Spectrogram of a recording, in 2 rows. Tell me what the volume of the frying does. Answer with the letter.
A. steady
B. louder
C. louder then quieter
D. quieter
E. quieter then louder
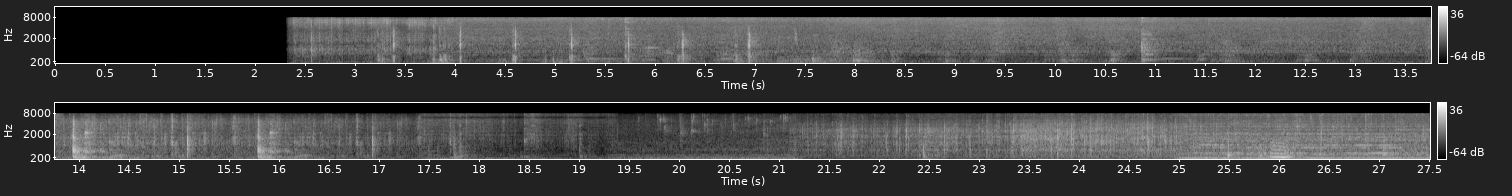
E.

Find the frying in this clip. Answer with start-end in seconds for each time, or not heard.
2.3-27.4.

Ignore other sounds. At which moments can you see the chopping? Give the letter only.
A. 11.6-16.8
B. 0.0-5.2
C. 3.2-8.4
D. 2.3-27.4
C.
